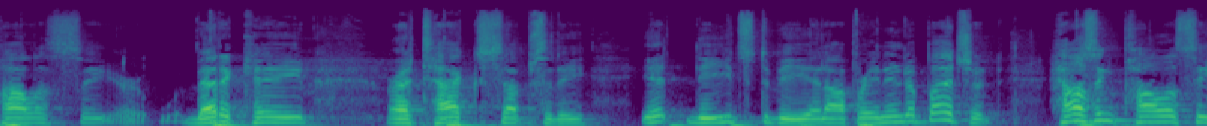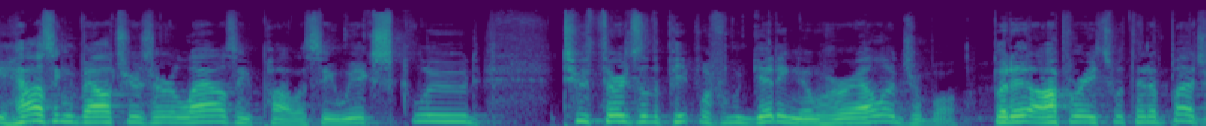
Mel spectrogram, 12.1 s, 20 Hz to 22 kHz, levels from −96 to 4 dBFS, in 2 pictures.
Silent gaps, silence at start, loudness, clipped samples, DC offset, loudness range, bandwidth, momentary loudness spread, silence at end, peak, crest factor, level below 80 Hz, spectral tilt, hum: none; 0 s; -31 LUFS; under 0.1%; under 0.1%; 3 LU; 15.5 kHz; 12 LU; 0 s; -12 dBFS; 18 dB; -42 dBFS; -6.5 dB/octave; none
